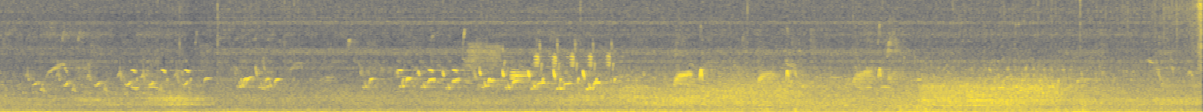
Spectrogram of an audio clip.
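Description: Small birds chirping and singing, with many short, quick notes in repeated series, over a steady low rumble.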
